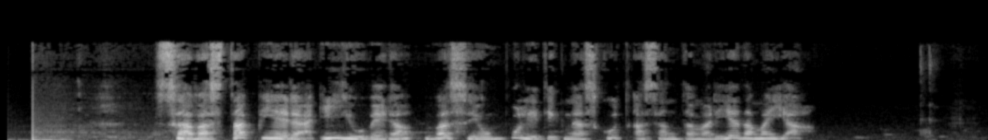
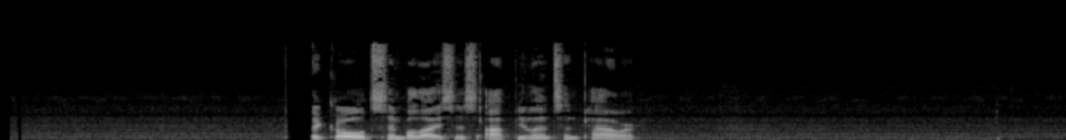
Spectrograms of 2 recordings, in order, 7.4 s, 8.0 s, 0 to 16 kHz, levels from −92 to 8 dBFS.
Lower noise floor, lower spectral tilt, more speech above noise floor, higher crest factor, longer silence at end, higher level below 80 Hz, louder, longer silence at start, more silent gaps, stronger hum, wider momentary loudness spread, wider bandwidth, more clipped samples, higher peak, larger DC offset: about the same, -62 dBFS vs -64 dBFS; about the same, -3.5 dB/octave vs -4.5 dB/octave; first, 44 dB vs 37 dB; about the same, 20 dB vs 22 dB; second, 1.35 s vs 3.25 s; first, -50 dBFS vs -72 dBFS; first, -18 LUFS vs -28 LUFS; second, 0.25 s vs 2.35 s; neither; neither; first, 13 LU vs 10 LU; about the same, 11.5 kHz vs 11.5 kHz; neither; first, 0 dBFS vs -10 dBFS; neither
